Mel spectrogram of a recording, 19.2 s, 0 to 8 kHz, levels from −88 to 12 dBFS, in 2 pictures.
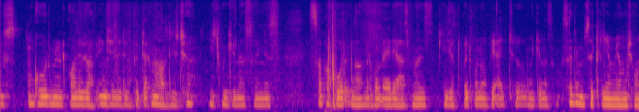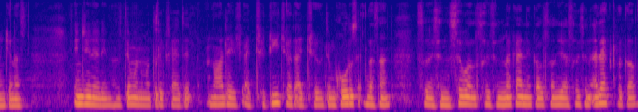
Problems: background sounds at intervals, low volume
